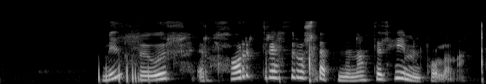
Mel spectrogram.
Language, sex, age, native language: Icelandic, female, 60-69, Icelandic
